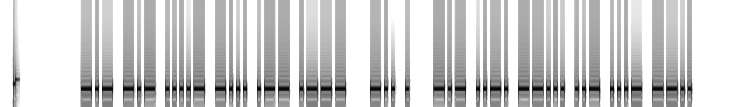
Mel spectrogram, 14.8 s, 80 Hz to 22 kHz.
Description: Morse code, heard as a keyed tone, about 17 wpm, 700 Hz. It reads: KK4BWJ DE KF7UVZ
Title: USA Callsign DE Callsign - 6 Characters - 17wpm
